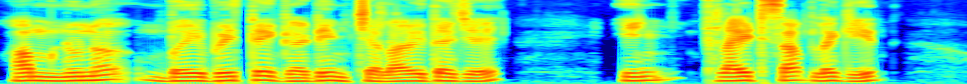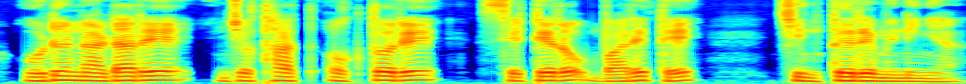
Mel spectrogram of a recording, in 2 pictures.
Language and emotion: Santali, fearful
